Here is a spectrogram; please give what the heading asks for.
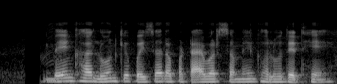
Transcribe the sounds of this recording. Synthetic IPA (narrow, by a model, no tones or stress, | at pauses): bẽːŋkɦaloːnkepɐɪsalɐpəʈa̰ːɪbəɾsɐməjɡʱɐlod̪eːt̪ʰeː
